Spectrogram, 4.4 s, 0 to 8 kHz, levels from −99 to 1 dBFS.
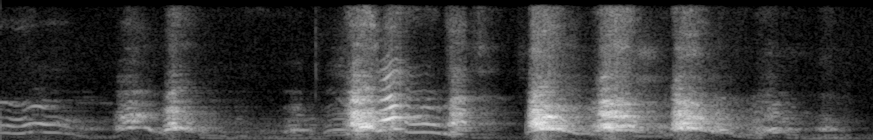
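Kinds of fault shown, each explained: Short concealed packet loss: two small chunks of audio never reached the decoder in time, so the receiver stretched the preceding sound over each gap and blended back. You hear a brief smear from 2.00 to 2.03 s and a shorter one near 3.06 s.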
